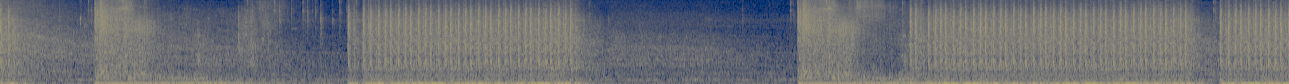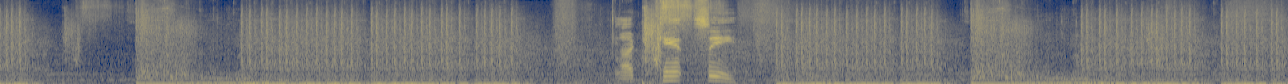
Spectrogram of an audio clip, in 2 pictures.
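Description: A vehicle cannon fires loud booming shots.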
